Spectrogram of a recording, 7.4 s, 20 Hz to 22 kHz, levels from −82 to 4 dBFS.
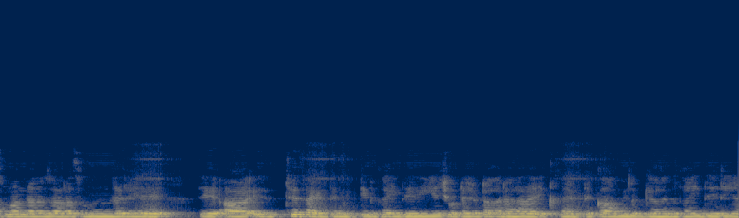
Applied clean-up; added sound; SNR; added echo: neural separator model SepFormer DNS4.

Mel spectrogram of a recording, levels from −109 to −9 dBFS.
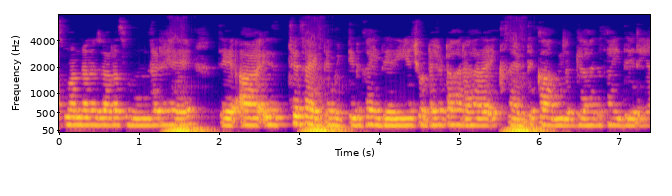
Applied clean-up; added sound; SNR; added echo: classical method WPE with log-MMSE.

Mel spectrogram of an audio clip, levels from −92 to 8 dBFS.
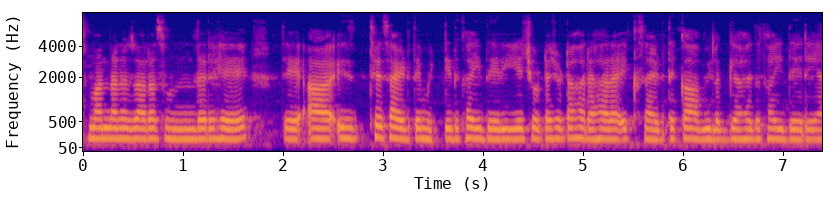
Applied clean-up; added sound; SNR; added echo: none; none; none; none.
